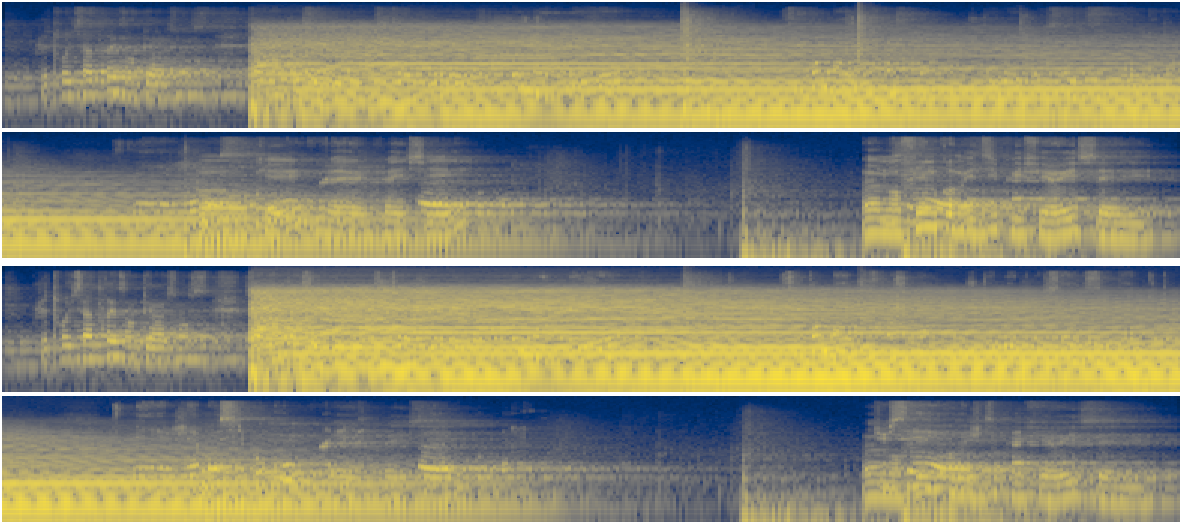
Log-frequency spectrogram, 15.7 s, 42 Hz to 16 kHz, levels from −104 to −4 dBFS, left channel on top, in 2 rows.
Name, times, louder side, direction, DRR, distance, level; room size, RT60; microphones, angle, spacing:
voice 1, 0.2-6.3 6.5-7.9 8.7-10.1 10.6-11.3 13.7-14.7, right 2 dB, 90° right, 4 dB, 1.4 m, -27 dB
sound 1, 1.6-11.3, right 5 dB, 65° right, 0.4 m, -17 dB
sound 2, 3.2-5.9 6.6-7.2 7.8-8.1 8.8-9.4 9.9-10.5 11.1-13.1 13.8-14.0, left 2 dB, 50° left, 1.3 m, -37 dB
voice 2, 9.1-11.0 13.6-15.5, left 4 dB, 65° left, 10 dB, 0.4 m, -26 dB
13.5 x 12.0 x 7.2 m, 2.6 s
head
